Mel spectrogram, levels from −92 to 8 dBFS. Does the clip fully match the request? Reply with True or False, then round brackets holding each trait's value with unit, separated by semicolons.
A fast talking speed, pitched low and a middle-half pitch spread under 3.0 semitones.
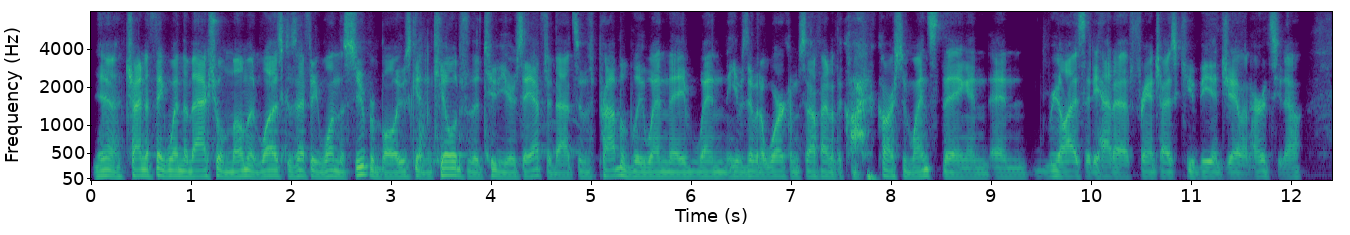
True (290 wpm; 90 Hz; 2.6 semitones)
